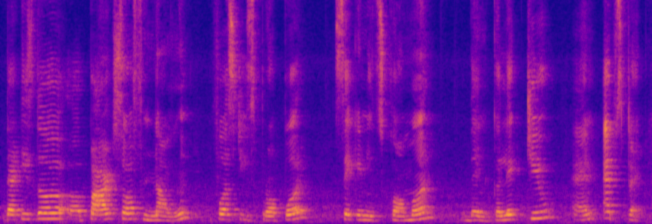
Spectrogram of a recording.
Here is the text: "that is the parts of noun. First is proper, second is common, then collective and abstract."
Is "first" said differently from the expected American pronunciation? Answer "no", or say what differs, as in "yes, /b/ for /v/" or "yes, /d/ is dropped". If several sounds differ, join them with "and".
no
